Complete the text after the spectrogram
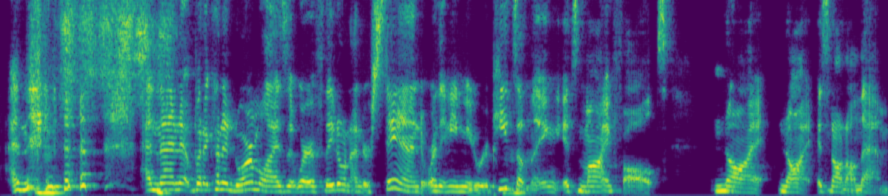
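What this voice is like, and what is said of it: Canadian accent, speaks very fast. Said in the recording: “I speak English with a perfect Canadian accent, but I know I speak really fast”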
